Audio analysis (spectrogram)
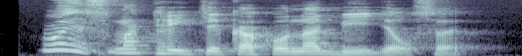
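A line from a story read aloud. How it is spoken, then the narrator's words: Laughing. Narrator (Russian): засмеялась она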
